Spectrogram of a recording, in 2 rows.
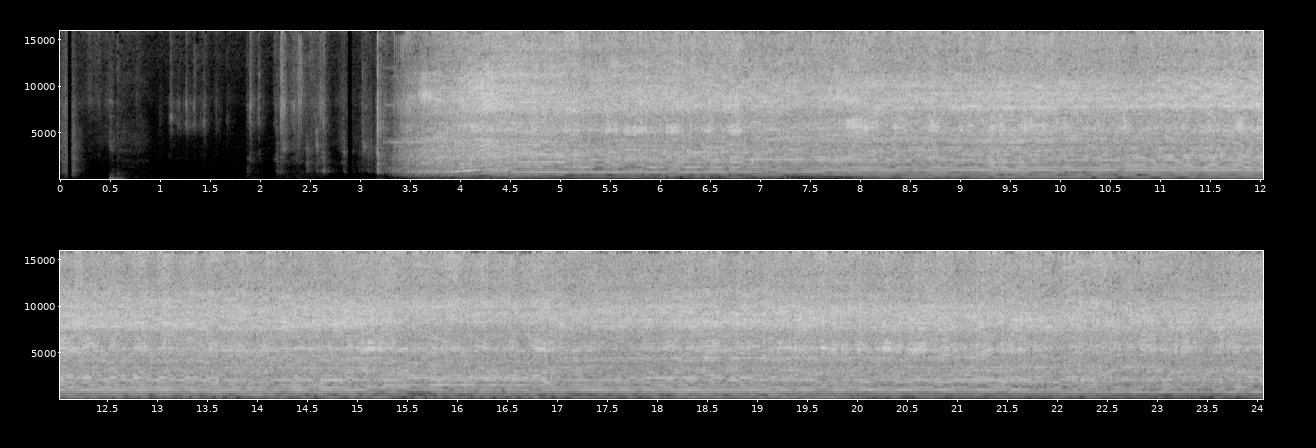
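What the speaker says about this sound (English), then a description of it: "Sanding sheet for metal, P80, or let's use the P60" A Parkside PAMFW 12 C3 cordless multi-tool sanding metal with a P60 sheet whines steadily at high speed after a quiet start, a continuous buzzing drone with no pauses for about twenty seconds.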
